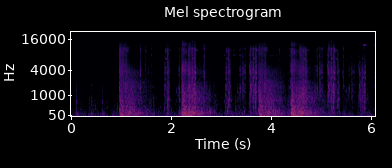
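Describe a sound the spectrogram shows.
Gunshots ring out in loud, rapid bursts.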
